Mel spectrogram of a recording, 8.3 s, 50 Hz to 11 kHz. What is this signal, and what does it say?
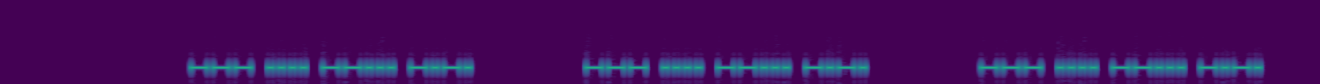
Morse code, heard as a keyed tone, about 34 wpm, 700 Hz. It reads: OH7C OH7C OH7C
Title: DXCC-100 Call Signs - 4 Characters - Repeated 3x - 35wpm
